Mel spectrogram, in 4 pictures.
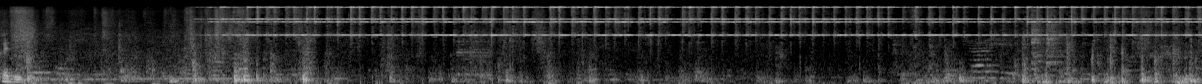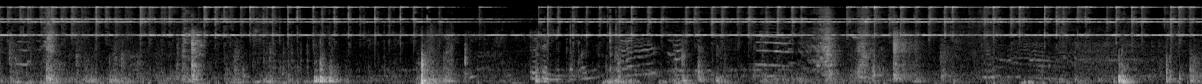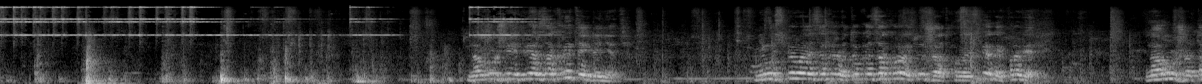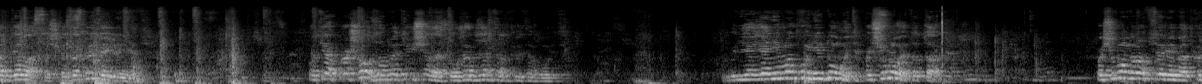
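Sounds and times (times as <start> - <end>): small hand bell ringing: 1.9 - 29.8.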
